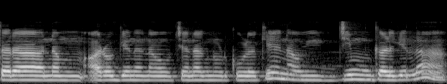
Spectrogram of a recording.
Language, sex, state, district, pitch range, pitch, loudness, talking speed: Kannada, female, Karnataka, Raichur, 195-210 Hz, 200 Hz, -17 LUFS, 135 wpm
